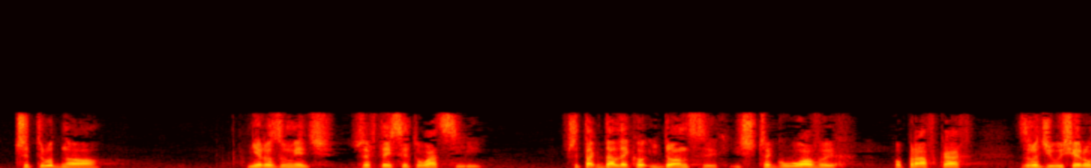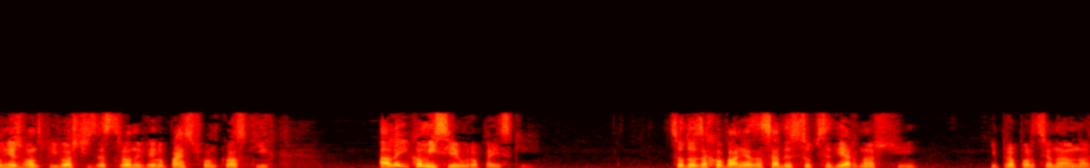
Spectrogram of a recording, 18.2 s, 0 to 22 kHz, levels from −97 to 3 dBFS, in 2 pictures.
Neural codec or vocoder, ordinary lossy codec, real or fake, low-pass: none; MP3, 64 kbps; real; 7.2 kHz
